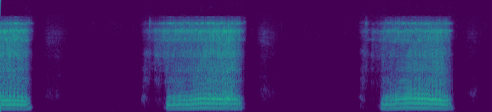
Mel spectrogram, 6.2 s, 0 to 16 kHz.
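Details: Snoring of a recorded woman, female version sound-effect recording: loud, rough, buzzing breaths in a steady rhythm about 21 a minute with faint intakes between.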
